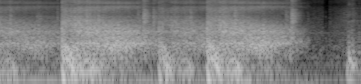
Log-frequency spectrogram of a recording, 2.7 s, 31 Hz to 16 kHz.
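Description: In Tomb Raider 2 Remastered, a shotgun enemy fires, with loud, close blasts booming in quick succession, each trailing into a harsh wash before a quieter tail.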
